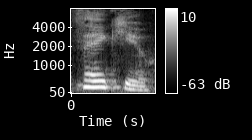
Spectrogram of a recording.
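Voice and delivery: lightly voiced little-girl breathlessness; breathless little girl. A narrator's reading. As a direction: answer a touch like a breathless child. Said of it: "Her voice was breathless, like a little girl's".

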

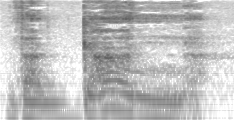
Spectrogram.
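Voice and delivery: the mother's voice heard in her head. A narrator's reading. Mother speaks to her as she nears the door, urgent warning. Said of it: "Mother said".

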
